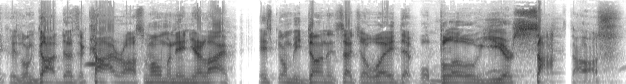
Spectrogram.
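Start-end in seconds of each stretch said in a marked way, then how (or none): none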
